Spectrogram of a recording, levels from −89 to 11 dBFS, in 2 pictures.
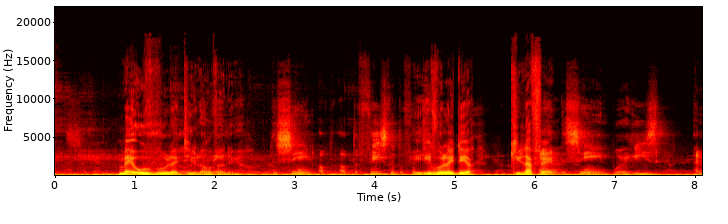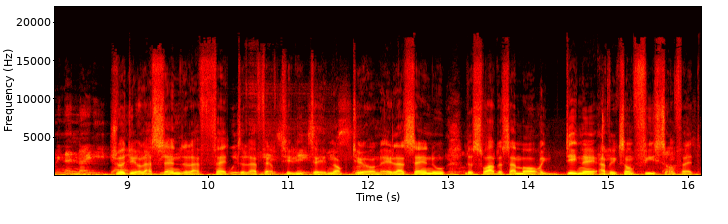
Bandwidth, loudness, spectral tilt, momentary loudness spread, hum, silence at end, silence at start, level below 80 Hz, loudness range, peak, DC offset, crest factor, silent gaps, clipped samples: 16 kHz; -21 LUFS; -6.5 dB/octave; 11 LU; none; 0 s; 0 s; -26 dBFS; 6 LU; -4 dBFS; under 0.1%; 16 dB; none; under 0.1%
